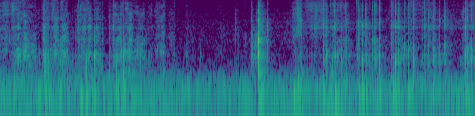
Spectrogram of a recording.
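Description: A thin, flat red Five Star glossy plastic folder, held upright against the chest, is tapped and scratched with long nails. Soft, crackly scratching comes in uneven bursts, with one sharp, bright tap standing out near the middle.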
